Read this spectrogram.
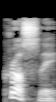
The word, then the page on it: crossly: anglais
